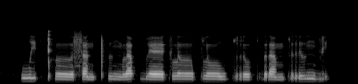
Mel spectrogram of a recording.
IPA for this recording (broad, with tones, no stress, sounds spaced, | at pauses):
w i˥˩ t̚ pʰ ɤː˨˩ s a˨˩ n pʰ ɯ˨˩ ŋ l a˦˥ p̚ b ɛː˨˩ k l ɤː˦˥ p l oː˦˥ w p r o˨˩ k̚ r a˧ m p r ɯ˥˩ ŋ b i˨˩ t̚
